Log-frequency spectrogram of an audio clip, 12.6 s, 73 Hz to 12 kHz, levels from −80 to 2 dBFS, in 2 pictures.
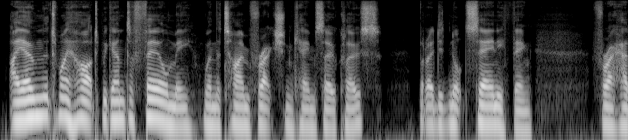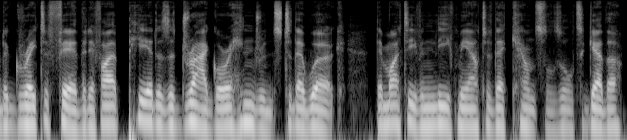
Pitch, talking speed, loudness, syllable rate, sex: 120 Hz, 250 wpm, -17 LUFS, 6.2 syllables/s, male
